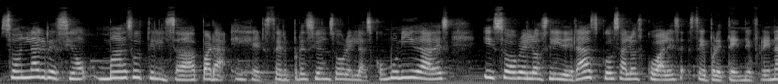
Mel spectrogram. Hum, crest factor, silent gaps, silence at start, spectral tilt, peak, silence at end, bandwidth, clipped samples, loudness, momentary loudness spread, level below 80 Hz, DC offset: none; 14 dB; none; 0 s; -3.5 dB/octave; -6 dBFS; 0 s; 16 kHz; under 0.1%; -20 LUFS; 7 LU; -46 dBFS; under 0.1%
